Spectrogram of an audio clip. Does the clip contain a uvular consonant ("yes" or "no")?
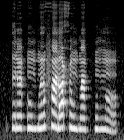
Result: no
